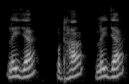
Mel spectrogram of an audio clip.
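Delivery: ordinary talk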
